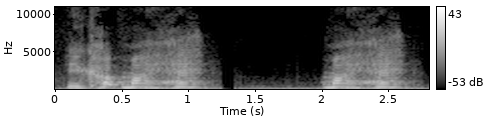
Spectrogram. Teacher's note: Natalie Portman here removes the r from the end of the word hair but leaves behind only a short vowel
